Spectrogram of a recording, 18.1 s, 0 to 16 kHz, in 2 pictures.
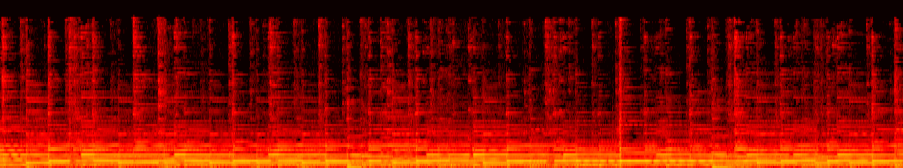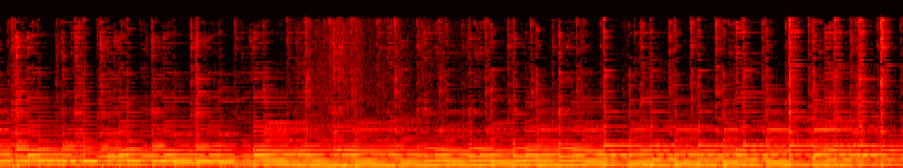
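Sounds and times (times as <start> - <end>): fingerpicked resonator guitar: 0.0 - 18.0.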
